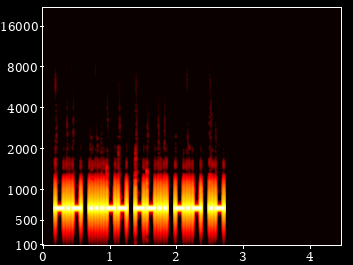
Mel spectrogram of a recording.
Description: Morse code, heard as a keyed tone, about 27 wpm, 700 Hz. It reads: K3ZKA
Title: USA Call Signs - 5 Characters - Repeated 2x - 28wpm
